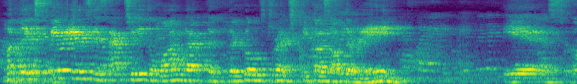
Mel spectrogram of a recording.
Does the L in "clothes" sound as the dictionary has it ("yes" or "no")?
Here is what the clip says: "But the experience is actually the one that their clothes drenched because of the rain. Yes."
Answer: no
